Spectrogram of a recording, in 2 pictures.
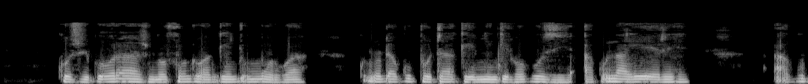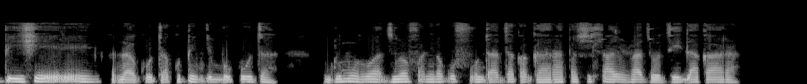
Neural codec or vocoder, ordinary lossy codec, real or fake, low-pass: vocoder, 22.05 kHz, 80 mel bands, WaveNeXt; MP3, 32 kbps; fake; 7.2 kHz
